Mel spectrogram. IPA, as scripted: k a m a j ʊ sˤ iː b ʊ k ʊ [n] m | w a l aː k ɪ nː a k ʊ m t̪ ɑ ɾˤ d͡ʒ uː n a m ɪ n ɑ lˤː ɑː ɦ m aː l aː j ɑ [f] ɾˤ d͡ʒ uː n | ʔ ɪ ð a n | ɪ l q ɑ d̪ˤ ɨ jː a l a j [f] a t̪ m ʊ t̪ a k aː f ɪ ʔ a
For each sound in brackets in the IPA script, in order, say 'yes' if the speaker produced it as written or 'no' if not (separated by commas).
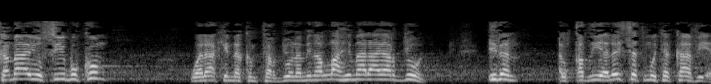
no, no, no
